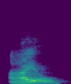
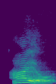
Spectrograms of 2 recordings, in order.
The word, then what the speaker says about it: aisle: Be careful with the pronunciation of this word because the S is silent. Aisle. Aisle.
